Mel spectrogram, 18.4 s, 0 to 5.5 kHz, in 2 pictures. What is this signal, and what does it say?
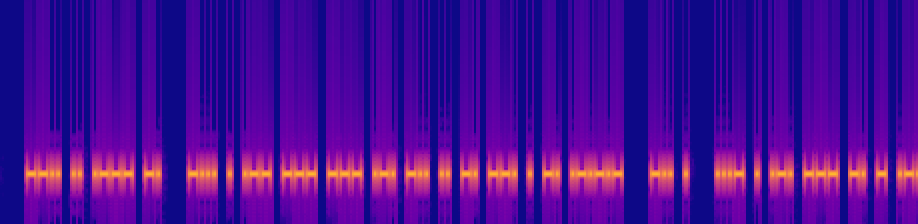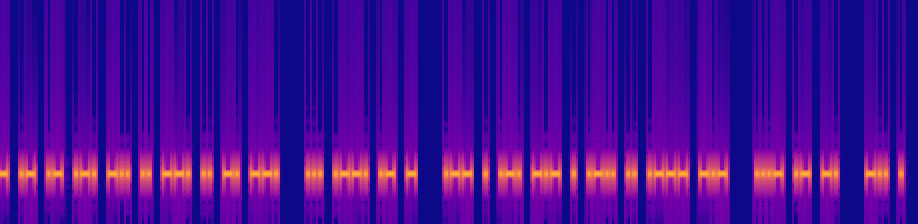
Morse code, heard as a keyed tone, about 40 wpm, spaced as for 35 wpm, 600 Hz. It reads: ZIJN BEWOORDINGEN. DE VERONTWAARDIGING SPAT WERKELIJK VAN DE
